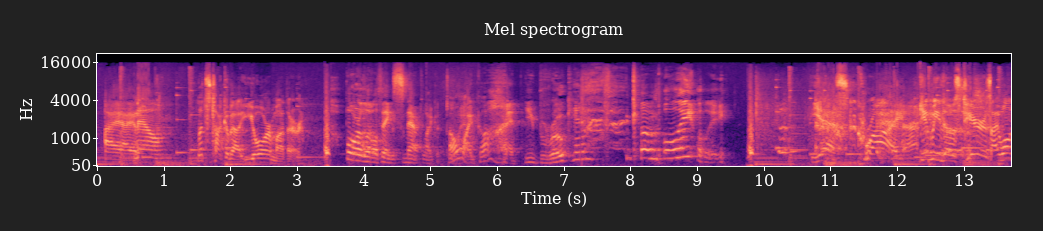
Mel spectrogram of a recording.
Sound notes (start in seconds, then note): 7.2 laughing; 9.3 Doctor sobbing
